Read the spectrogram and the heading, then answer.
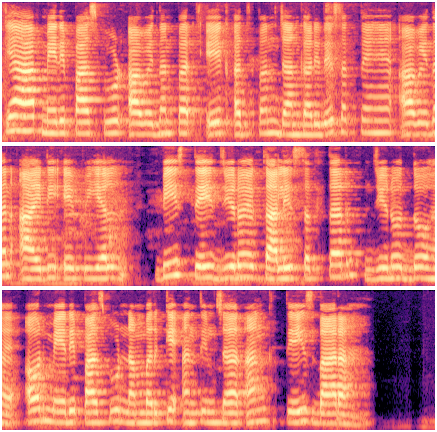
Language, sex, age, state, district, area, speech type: Hindi, female, 30-45, Uttar Pradesh, Ayodhya, rural, read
